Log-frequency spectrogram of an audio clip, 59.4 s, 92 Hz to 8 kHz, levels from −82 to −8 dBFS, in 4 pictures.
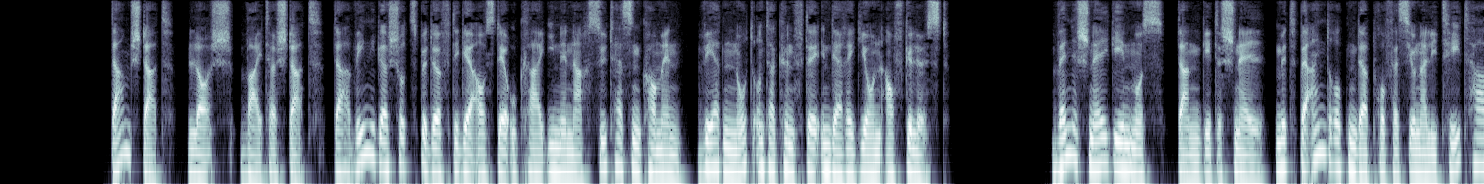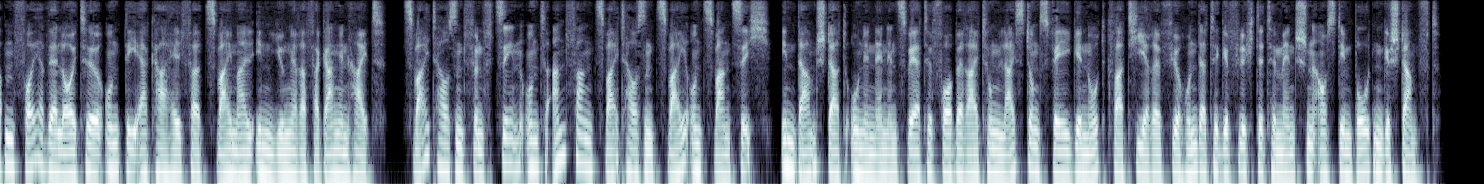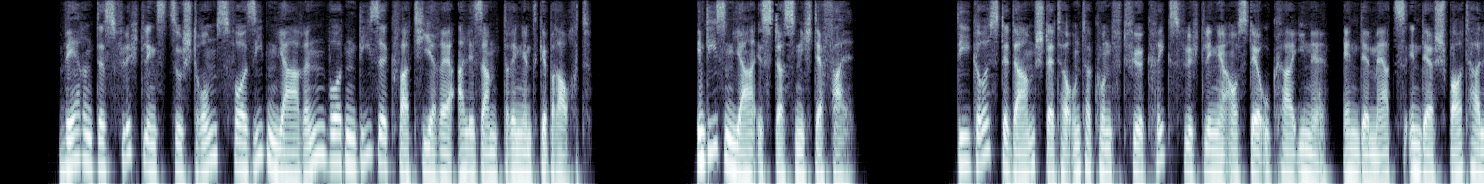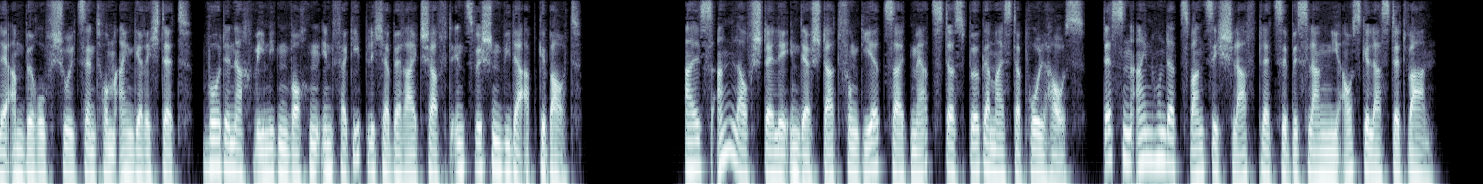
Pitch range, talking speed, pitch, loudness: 100-120 Hz, 120 wpm, 105 Hz, -15 LUFS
